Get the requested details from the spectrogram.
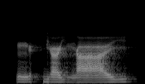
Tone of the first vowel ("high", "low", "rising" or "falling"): low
